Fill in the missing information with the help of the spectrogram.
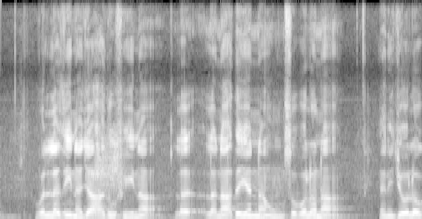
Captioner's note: Arabic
